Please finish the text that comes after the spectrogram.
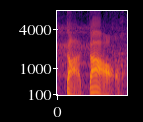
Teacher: it's a fourth tone down sound for da and then da is a flat tone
